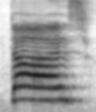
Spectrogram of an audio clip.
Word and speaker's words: does: So does starts with a s. Now that E is kind of silent.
